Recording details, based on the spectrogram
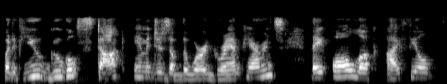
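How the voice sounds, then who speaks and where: A woman in her sixties, a writer and guest, chatting in an interview, lively and emphatic, with frequent restarts. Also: medium pitch, a little slow. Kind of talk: casual interview chat. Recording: dull lo-fi audio.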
